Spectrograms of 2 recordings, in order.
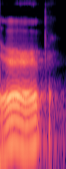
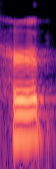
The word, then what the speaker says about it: herb: Some claim that the herb has therapeutic value for treating pain. This can be pronounced herb or herb, both are right.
